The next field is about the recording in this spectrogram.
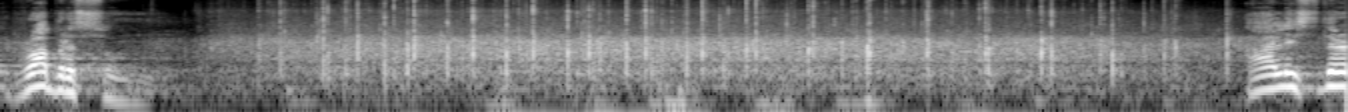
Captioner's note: audience applauding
